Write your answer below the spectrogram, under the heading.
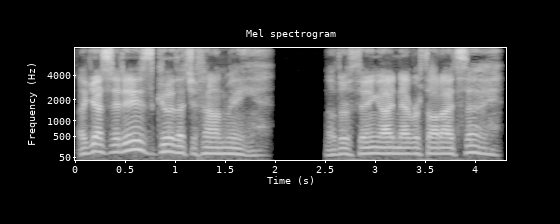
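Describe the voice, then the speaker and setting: A man playing a gruff but protective and reassuring companion in a visual novel game. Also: medium pitch, moderate pace, a little mellow, natural voice.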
